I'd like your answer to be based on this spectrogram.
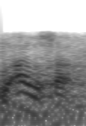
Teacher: بهمزة مفتوحة بين الواوين مع سكون الثانية وتخفيف الصاد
